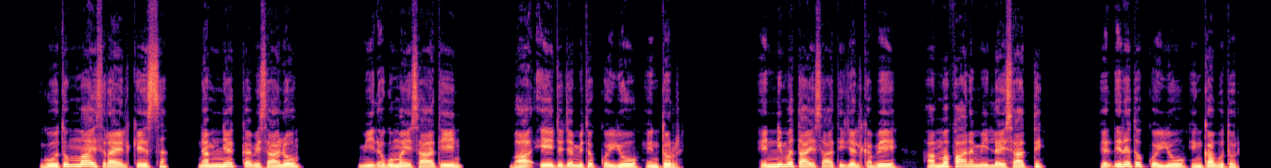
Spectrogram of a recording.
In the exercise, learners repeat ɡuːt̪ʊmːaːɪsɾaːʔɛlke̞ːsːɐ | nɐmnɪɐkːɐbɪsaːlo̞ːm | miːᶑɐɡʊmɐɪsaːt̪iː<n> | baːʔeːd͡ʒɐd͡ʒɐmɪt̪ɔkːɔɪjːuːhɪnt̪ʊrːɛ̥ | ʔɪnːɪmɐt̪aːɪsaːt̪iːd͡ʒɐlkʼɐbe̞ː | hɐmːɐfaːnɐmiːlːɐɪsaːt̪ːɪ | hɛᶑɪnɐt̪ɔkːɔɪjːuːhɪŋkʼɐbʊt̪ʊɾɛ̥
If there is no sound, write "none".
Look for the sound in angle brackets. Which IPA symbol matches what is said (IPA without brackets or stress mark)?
n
